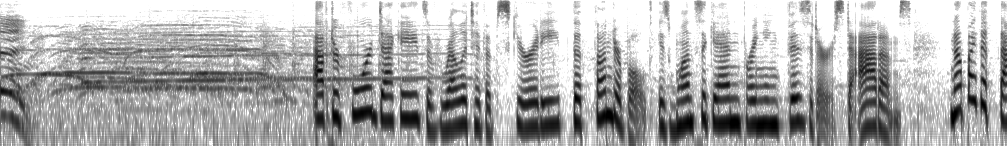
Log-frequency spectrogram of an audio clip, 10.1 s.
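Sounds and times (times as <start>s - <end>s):
crowd cheering at a race medal ceremony: 0.0s - 5.1s
speech: 3.2s - 10.0s.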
